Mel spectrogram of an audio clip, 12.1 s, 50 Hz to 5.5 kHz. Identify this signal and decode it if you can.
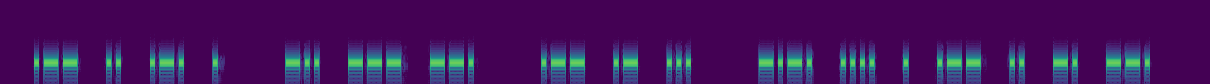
Morse code, heard as a keyed tone, about 25 wpm, spaced as for 18 wpm, 590 Hz. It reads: WIRE DOG WAS CHEWING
